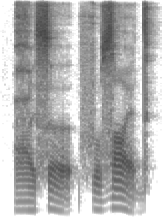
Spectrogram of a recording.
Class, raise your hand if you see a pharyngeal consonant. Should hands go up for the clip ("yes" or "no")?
yes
